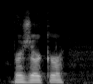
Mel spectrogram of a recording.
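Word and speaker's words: BRZRKR: pretty sure that's how you're gonna fucking pronounce it, it's B-R-Z-R-K-R, Berserker,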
